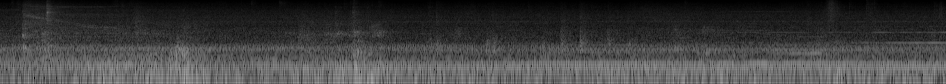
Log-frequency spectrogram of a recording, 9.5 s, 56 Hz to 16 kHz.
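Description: Inside a Kawasaki C151 MRT train car: the sliding doors shut about half a second in. The stationary car then hums steadily from its onboard equipment. A faint steady whine begins near the end.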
